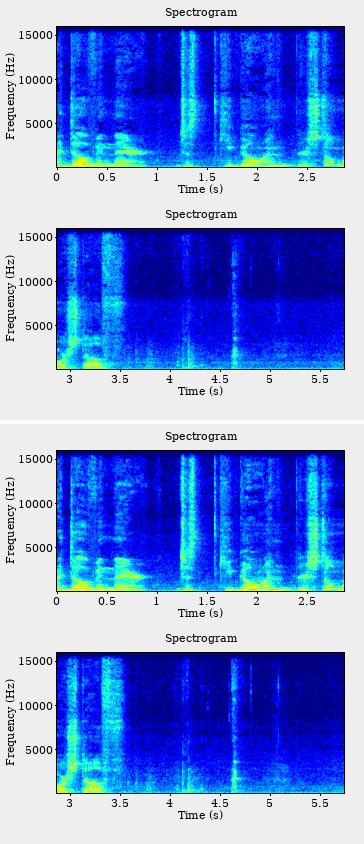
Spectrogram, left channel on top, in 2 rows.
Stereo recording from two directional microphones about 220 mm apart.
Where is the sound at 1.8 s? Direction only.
35° right (ahead or behind).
